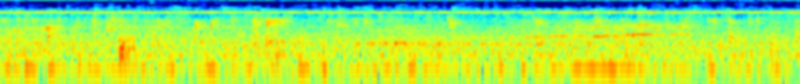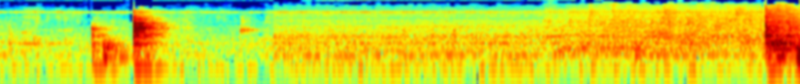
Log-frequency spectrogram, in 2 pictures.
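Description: Chicken in thick yogurt masala simmering in a nonstick kadai, with a quiet sizzle and bubbling. About halfway through a utensil knocks once against the pan, after which the sizzle grows slowly louder: the yogurt's water has cooked off and the masala is starting to fry.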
